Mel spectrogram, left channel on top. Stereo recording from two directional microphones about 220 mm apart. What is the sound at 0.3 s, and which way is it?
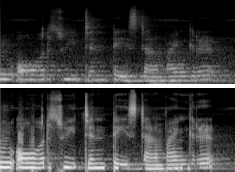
A woman's voice, 50° right (ahead or behind).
